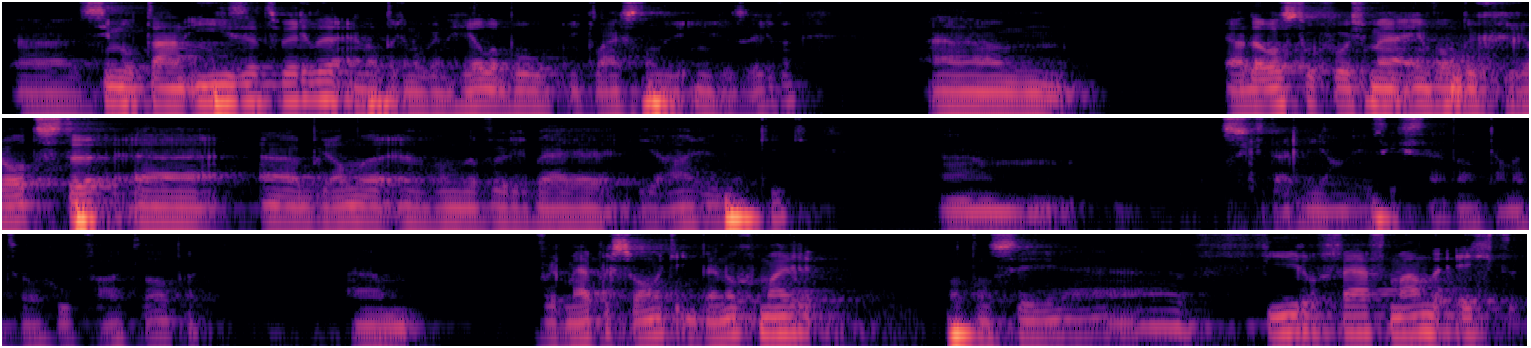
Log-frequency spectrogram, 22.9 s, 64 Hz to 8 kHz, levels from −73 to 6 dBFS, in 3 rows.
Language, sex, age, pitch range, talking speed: Dutch, male, 20-39, 85-115 Hz, 165 wpm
